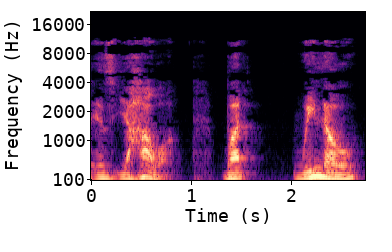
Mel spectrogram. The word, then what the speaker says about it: Yahweh: I was taught the pronunciation is Yahweh, but we know it's talking about the same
